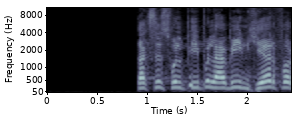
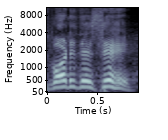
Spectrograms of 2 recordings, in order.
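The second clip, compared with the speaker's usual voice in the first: loud, emphatic question to the class; loud call to the room; 6 dB louder than usual. Shown as a demonstration. Trainer urging the class to answer loudly, loud. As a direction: throw it out so everyone answers. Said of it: "Loudly, please".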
